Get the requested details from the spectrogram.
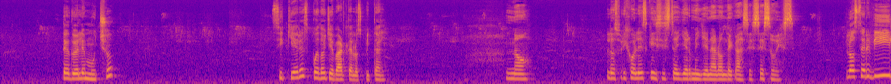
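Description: A woman speaks in short, calm bursts nearby.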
